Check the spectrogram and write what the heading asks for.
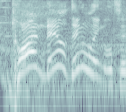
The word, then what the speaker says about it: Quandale Dinglingleton: Yeah, there's an extra. Dinglingleton. There's syllable there, buddy. Yeah. Oh my I'm God. not saying all that. It's D-Dog. Quandale Dinglingleton.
